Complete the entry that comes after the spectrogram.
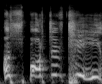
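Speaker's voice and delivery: put-on British accent pushed way up into falsetto; prim British accent, sung up high in falsetto; mock British accent in falsetto. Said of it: "I could never do a British accent unless you put it up an octave".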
